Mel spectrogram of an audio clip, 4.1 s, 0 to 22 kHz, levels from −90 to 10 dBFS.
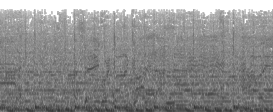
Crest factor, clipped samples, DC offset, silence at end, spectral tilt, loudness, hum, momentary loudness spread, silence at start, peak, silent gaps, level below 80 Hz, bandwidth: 10 dB; under 0.1%; under 0.1%; 0 s; -4.5 dB/octave; -16 LUFS; none; 1 LU; 0 s; -4 dBFS; none; -22 dBFS; 15.5 kHz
